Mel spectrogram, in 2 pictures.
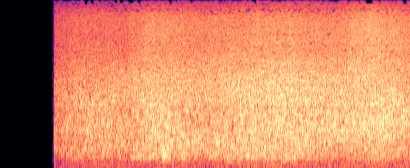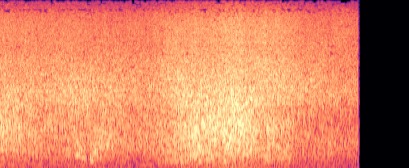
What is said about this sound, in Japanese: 最初の見本の水の流れる音と同じ音は何番かな？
